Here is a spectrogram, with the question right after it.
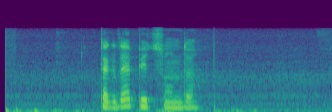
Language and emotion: Russian, neutral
